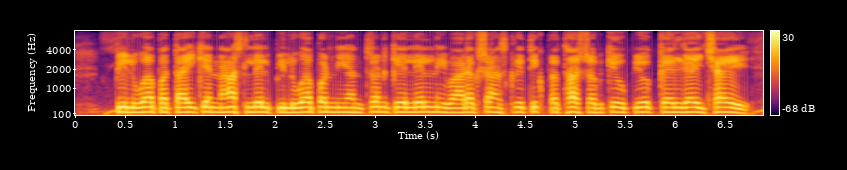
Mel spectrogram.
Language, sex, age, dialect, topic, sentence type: Magahi, male, 25-30, Western, agriculture, statement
